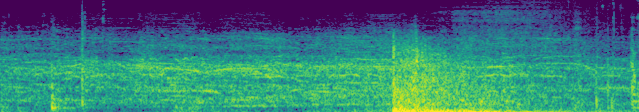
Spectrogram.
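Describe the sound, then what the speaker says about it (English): A heavy cannon blast booms in Assassin's Creed Unity, a single loud low burst cutting sharply into a quieter ambient game scene and then rumbling on for a couple of seconds. "That was cannon fire."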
